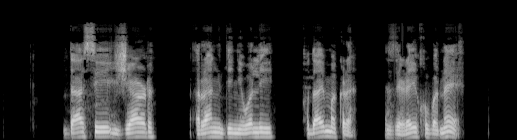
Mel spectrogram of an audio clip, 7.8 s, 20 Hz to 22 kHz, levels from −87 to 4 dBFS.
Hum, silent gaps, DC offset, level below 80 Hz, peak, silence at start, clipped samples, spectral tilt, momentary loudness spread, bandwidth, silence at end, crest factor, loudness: none; 2.35-2.83 s, 4.13-4.52 s, 5.36-5.76 s; under 0.1%; -62 dBFS; 0 dBFS; 0.95 s; under 0.1%; -4.5 dB/octave; 9 LU; 11.5 kHz; 0.85 s; 18 dB; -16 LUFS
